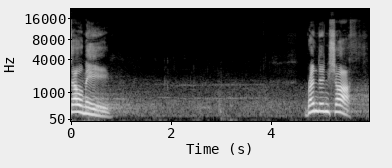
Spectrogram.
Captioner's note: audience cheers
